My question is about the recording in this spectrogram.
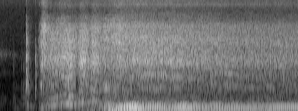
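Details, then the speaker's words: BMW that started then died, fixed: short crank, then the engine catches and settles into a steady, even idle without stumbling or dying, no limp mode; runs normally. "problem is fixed if this works for you guys please comment no limp modes or anything god just runs fine now so comment below"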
